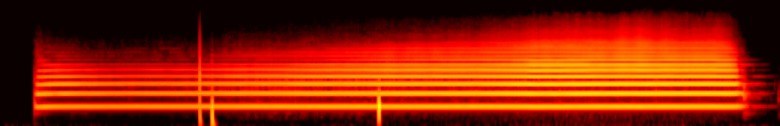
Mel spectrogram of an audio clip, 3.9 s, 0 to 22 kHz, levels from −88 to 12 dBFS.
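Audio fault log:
1.00–1.08 s and 1.90–1.92 s, loud pop: a quick double pop about 10 dB above the sound, then a single louder one about 15 dB above it. Each is likely a sudden voltage pulse from a plug, switch or static. Unlike a dropout, the sound carries on unbroken underneath.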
